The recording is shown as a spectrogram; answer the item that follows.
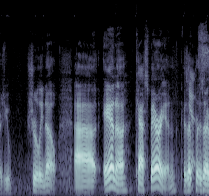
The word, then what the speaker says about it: Kasparian: Anna Kasparian, is that I pronounce your last name correct?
